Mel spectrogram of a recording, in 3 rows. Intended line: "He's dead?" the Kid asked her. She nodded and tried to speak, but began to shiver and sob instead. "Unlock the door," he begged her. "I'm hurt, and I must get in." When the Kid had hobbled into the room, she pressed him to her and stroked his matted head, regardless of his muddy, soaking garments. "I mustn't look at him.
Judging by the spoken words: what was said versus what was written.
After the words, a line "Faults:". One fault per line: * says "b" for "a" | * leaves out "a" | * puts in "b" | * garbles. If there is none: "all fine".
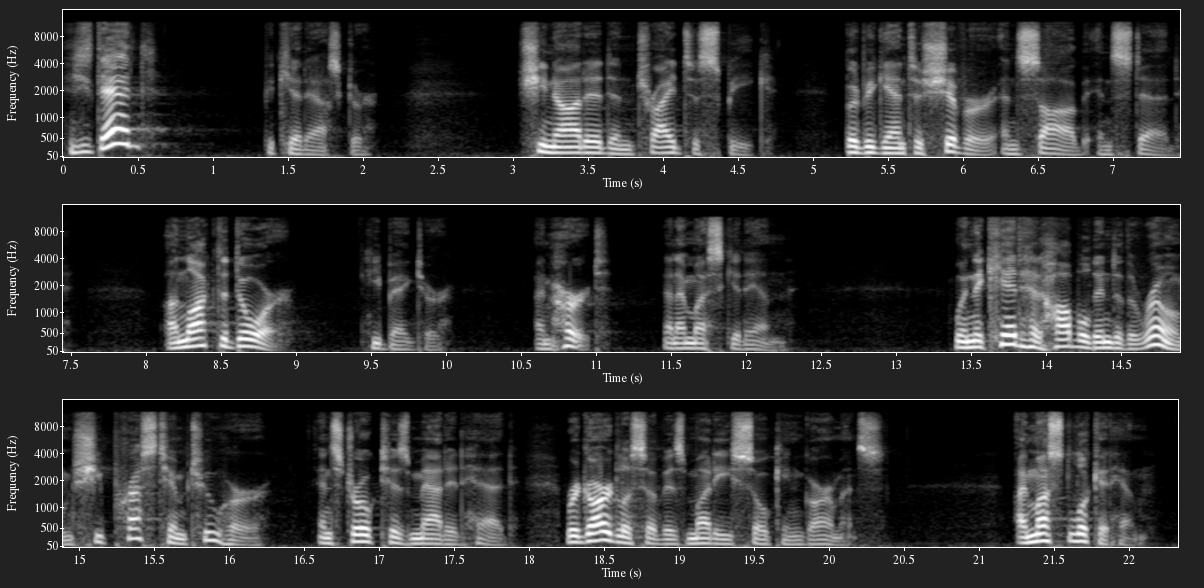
"He's dead?" the Kid asked her. She nodded and tried to speak, but began to shiver and sob instead. "Unlock the door," he begged her. "I'm hurt, and I must get in." When the Kid had hobbled into the room, she pressed him to her and stroked his matted head, regardless of his muddy, soaking garments. "I must look at him.
Faults:
* says "must" for "mustn't"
